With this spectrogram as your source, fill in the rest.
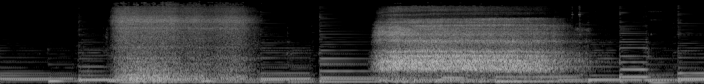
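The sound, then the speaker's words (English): A deep breath drawn in and slowly let out: two long, airy whooshes of about two seconds each, separated by a short pause, over soft, sustained musical tones. “took one last deep dragon breath, in and out.”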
